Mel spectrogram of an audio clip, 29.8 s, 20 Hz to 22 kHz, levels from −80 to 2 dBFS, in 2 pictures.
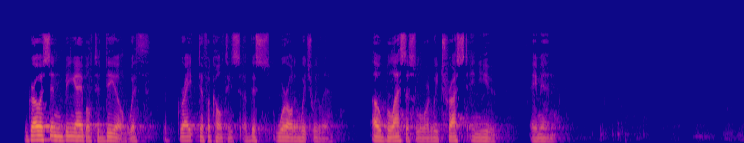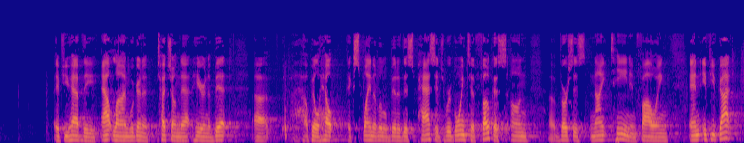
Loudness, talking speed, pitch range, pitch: -29 LUFS, 135 wpm, 95-115 Hz, 105 Hz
